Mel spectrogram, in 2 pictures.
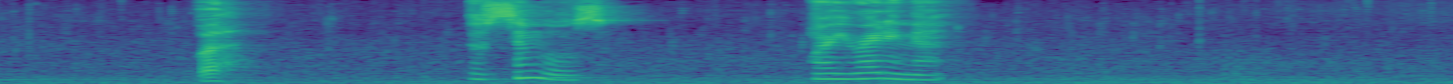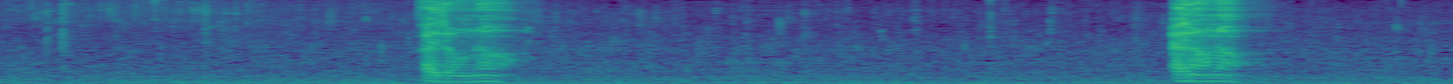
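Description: A young man speaks quietly and hesitantly, close by.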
